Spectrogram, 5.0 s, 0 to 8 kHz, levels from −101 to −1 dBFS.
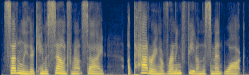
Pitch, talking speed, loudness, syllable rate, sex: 210 Hz, 180 wpm, -18 LUFS, 5.7 syllables/s, female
